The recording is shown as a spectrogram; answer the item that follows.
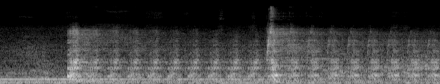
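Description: Electric guitar through a stage amplifier: a chord is struck about a second in and left ringing with a pulsing sustain, then struck again near the end. Before the first strike a steady hum sounds.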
